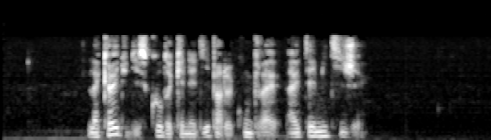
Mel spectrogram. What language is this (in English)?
French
